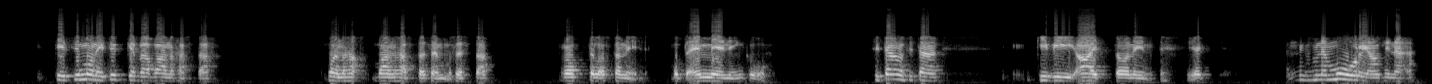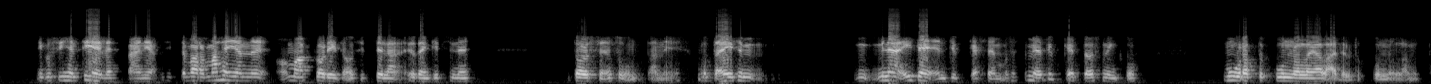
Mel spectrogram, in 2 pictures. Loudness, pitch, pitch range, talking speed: -19 LUFS, 165 Hz, 145-190 Hz, 130 wpm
